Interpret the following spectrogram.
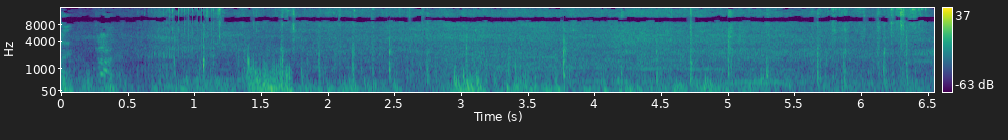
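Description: Running footsteps on paving and concrete steps, irregular thumps with handling noise from a handheld camera, over wind rumbling on the microphone.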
